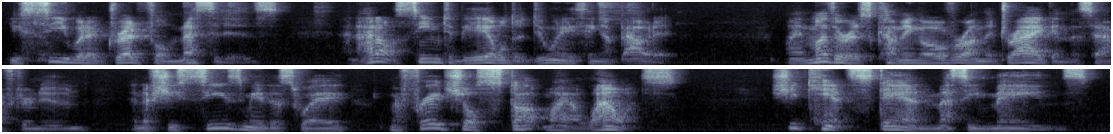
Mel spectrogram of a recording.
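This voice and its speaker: A man voicing a vain, hot-tempered lion in a children's storybook, loud and blustering. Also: on the low side, sing-song, normal speed. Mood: upset, grumbling. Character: angry, vain, blustering male lion, scolding and boastful.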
